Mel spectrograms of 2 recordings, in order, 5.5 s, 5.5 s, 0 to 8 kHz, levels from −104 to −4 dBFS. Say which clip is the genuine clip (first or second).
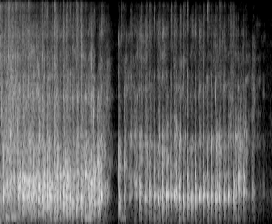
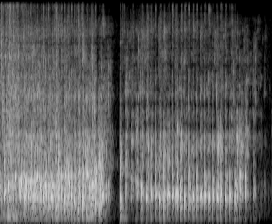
second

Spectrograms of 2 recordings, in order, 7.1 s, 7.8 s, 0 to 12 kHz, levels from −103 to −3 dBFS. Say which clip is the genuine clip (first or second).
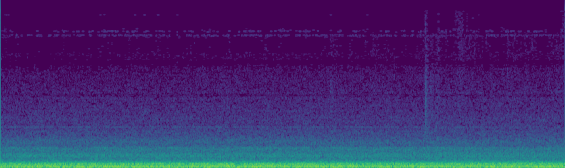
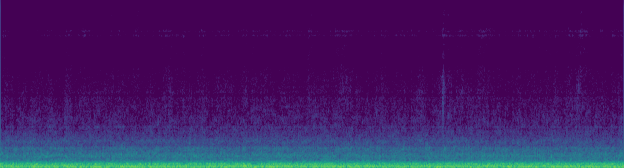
first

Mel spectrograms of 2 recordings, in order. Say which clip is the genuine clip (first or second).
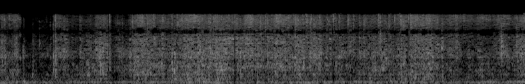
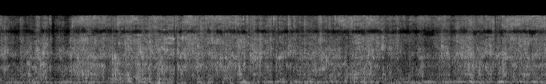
first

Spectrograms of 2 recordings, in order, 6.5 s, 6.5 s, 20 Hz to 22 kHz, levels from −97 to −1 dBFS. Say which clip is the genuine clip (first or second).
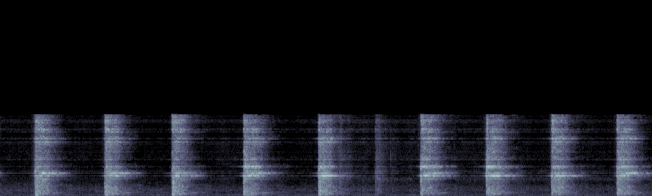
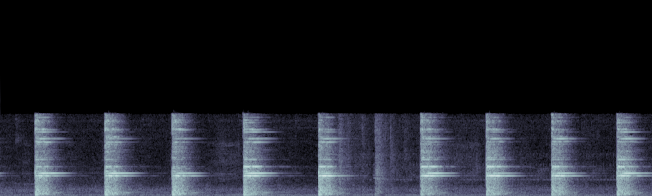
second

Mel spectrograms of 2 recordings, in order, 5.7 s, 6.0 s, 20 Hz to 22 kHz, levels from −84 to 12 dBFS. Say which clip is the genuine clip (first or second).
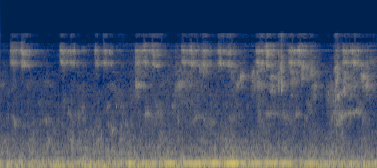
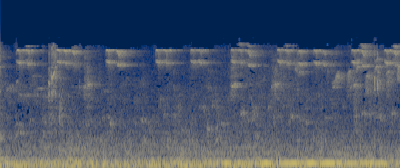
second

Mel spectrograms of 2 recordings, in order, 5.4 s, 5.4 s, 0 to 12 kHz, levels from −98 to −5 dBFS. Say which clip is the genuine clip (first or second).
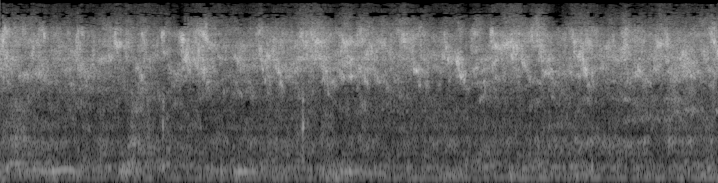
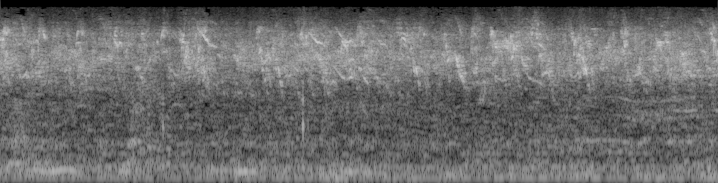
second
